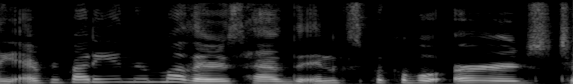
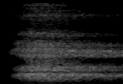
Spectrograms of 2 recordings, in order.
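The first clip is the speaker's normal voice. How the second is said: tired sigh; 11 dB quieter than usual. Acted. Sulky sigh.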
